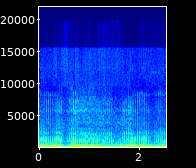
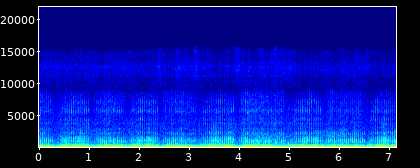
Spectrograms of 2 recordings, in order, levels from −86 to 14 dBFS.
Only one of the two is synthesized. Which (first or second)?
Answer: second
